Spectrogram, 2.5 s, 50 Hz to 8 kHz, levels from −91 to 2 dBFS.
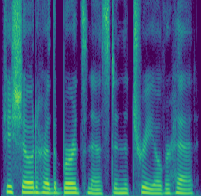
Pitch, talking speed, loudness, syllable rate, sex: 185 Hz, 240 wpm, -16 LUFS, 5.5 syllables/s, female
